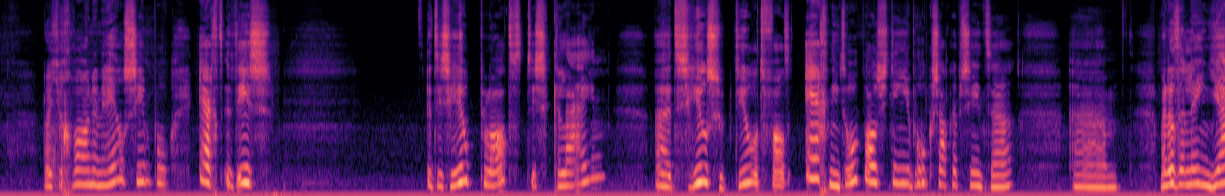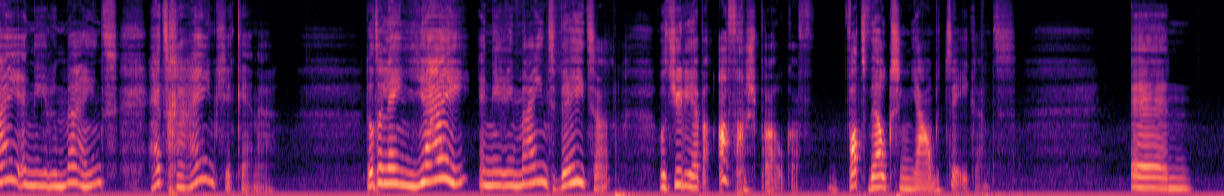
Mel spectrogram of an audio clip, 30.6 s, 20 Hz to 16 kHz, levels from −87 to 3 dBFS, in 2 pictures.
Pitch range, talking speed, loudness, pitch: 185-280 Hz, 120 wpm, -22 LUFS, 235 Hz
